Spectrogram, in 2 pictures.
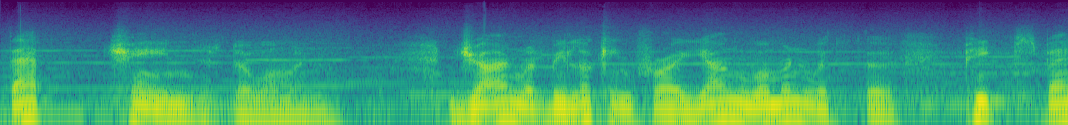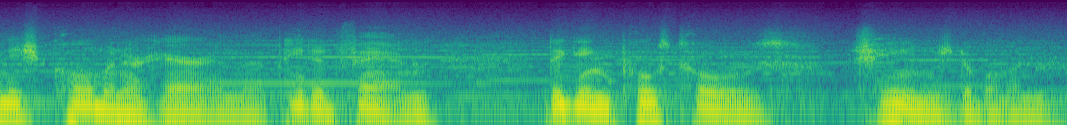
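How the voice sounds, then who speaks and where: Deep, expressive male radio narrator. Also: measured pace, soft background music. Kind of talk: 1950s radio dramatic story reading. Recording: dull vintage 1950s radio recording.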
